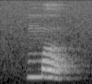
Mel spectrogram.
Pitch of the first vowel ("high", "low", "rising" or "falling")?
falling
